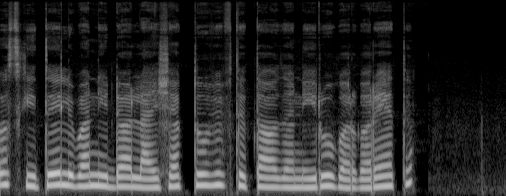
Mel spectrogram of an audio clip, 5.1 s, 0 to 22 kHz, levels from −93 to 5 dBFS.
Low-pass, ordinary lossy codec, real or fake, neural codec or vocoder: none; none; real; none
